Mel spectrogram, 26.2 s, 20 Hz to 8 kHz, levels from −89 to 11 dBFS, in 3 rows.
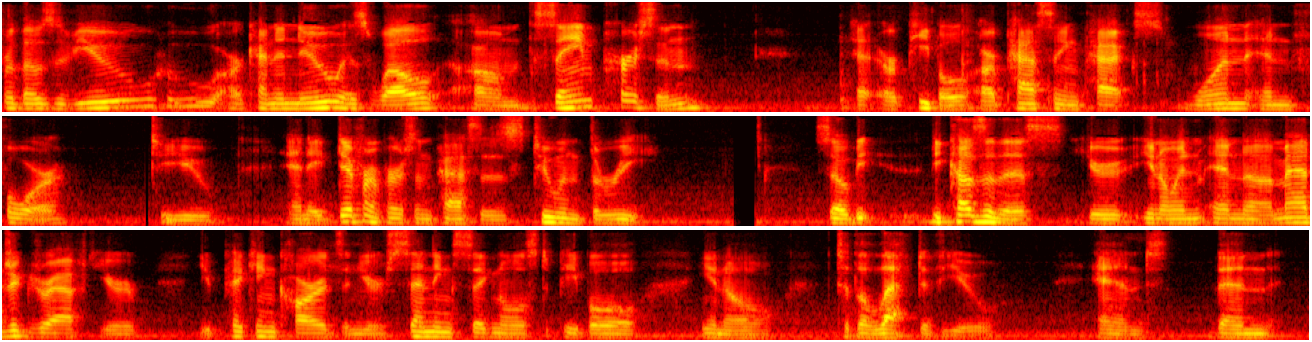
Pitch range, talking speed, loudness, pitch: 105-140 Hz, 155 wpm, -23 LUFS, 115 Hz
